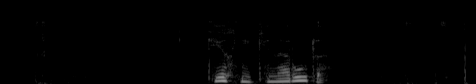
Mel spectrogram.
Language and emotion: Russian, neutral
